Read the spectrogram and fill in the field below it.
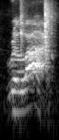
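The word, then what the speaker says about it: RAULI: that's their son this is in your Zulu rely is spelled r-a-u-l-i it stands for rebooting and uniting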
